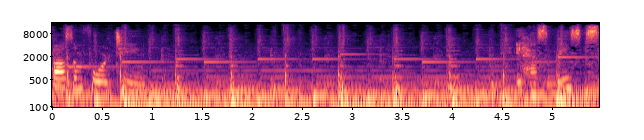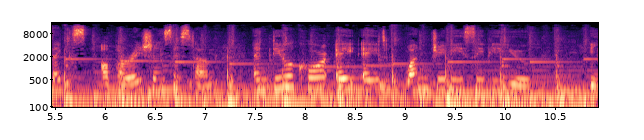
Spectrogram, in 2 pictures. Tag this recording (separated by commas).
Music, Speech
